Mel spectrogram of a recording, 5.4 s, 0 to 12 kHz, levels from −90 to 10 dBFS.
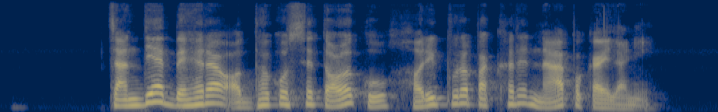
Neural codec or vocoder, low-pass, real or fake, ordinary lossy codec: autoencoder, 48 kHz, 32 numbers a frame, DAC-VAE, trained on Japanese speech; 10.8 kHz; fake; AAC, 48 kbps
